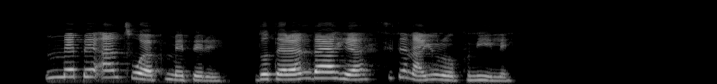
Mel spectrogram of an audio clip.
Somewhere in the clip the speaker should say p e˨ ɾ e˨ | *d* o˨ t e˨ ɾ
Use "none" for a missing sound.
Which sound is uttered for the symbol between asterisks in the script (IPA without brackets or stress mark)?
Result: d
